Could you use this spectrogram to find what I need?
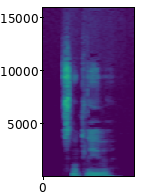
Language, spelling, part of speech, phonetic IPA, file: Polish, cnotliwy, adjective, [t͡snɔˈtlʲivɨ], LL-Q809 (pol)-cnotliwy.wav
